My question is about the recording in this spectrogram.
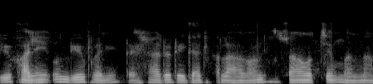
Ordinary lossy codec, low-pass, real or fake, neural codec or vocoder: none; 7.2 kHz; fake; codec, 24 kHz, 0.9 kbps, WavTokenizer, medium speech release version 2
